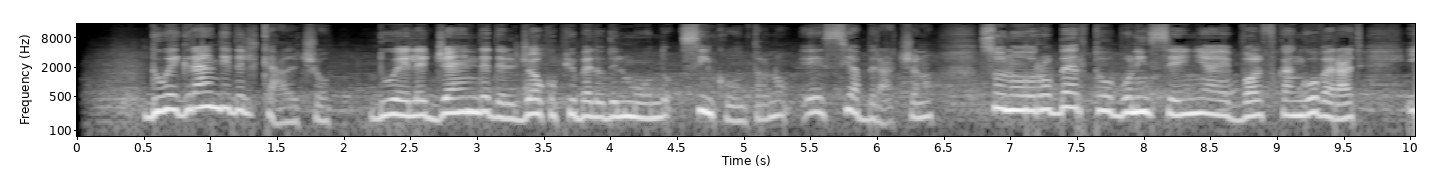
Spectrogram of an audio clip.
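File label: it, Italian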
